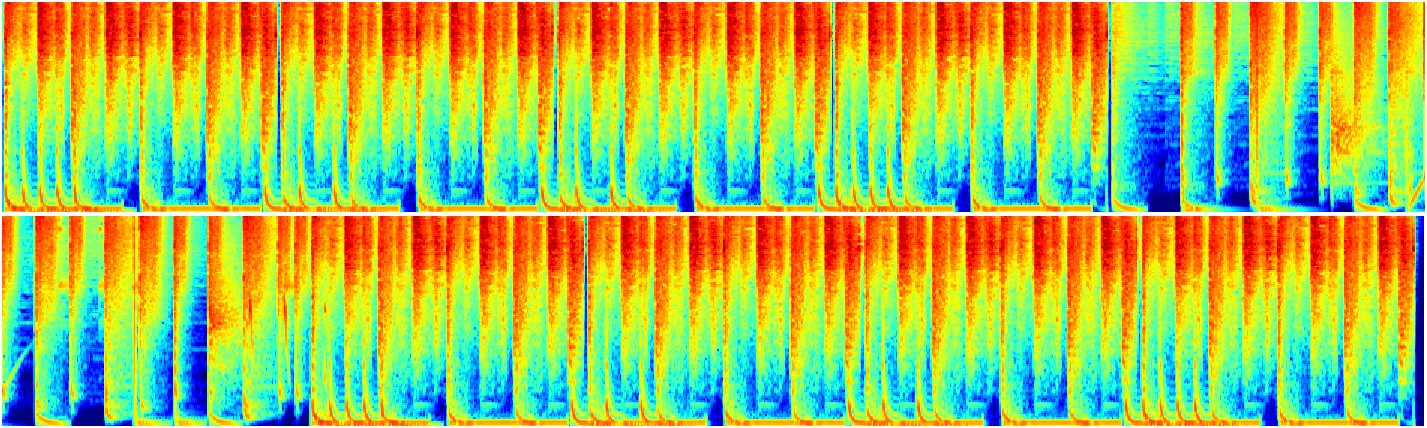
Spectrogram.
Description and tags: Music loop
loop, soundtrack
